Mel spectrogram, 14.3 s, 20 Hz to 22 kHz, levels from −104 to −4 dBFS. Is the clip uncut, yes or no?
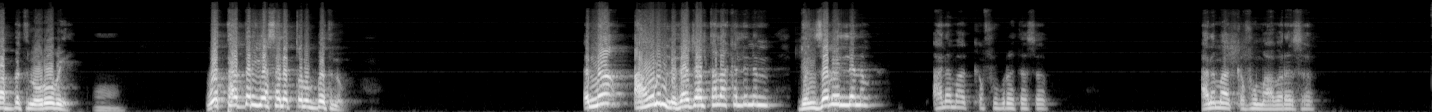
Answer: yes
